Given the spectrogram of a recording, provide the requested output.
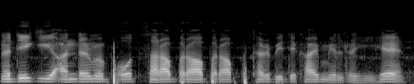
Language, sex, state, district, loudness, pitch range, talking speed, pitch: Hindi, male, Arunachal Pradesh, Lower Dibang Valley, -21 LUFS, 110-125 Hz, 200 wpm, 115 Hz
